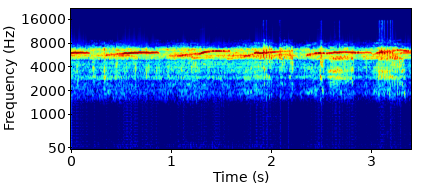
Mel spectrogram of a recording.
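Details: Edible-nest swiftlets, a natural recording: a dense, continuous high buzzy chatter with a thin sustained whistle-like tone running steadily above it, and no other clear sounds.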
